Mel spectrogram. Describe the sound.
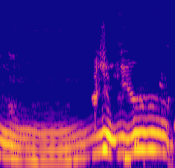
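A dog whimpering in one long, tonal whine that holds steady, then turns higher and wavers before cutting off abruptly.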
